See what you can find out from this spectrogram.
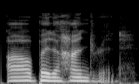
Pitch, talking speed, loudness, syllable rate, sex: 160 Hz, 170 wpm, -14 LUFS, 4.5 syllables/s, female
